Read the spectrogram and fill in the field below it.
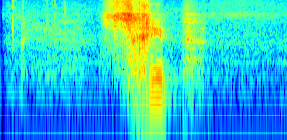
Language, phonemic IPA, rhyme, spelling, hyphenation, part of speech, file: Dutch, /sxɪp/, -ɪp, schip, schip, noun, Nl-schip.ogg
- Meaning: 1. ship (a large, water borne vessel) 2. nave (the middle or body of a standard medieval church or cathedral, extending from the transepts to the principal entrances)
